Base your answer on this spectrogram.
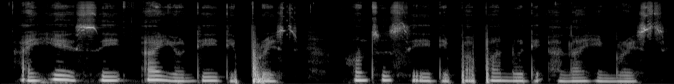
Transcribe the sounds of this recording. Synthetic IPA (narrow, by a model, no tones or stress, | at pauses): aɪhiɛse | ajɔdedepʰɹɛst | hɔ̃ntʰusedepʰapanodeʔalaɦĩmɹɛst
